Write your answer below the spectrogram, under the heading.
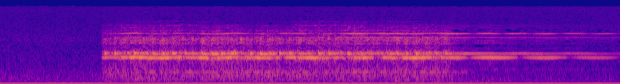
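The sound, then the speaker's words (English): A telephone bell rings in one sustained, high metallic trill that starts after a short silence, holds steady, then decays into a lingering tone. “Maybe you better answer the phone.”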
